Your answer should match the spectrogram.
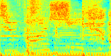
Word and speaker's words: Givenchy: Givenchy, it's pronounced Givenchy.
